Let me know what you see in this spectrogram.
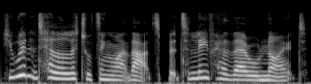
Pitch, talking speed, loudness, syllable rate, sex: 250 Hz, 290 wpm, -17 LUFS, 6.1 syllables/s, female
